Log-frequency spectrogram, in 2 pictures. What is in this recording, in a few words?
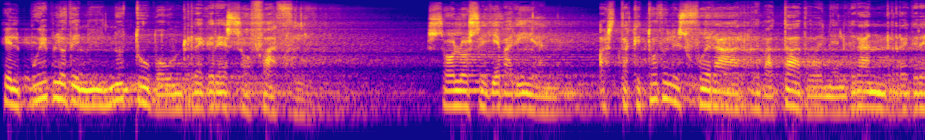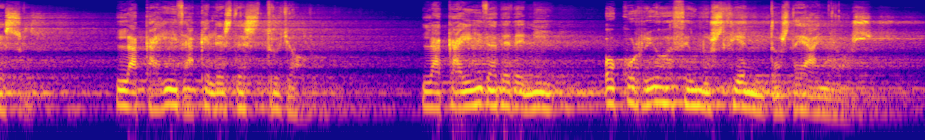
Speech spa; Yeesha; moul-assets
